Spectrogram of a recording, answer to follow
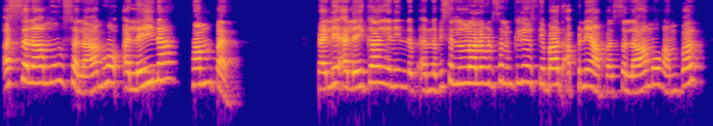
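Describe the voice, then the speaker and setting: A woman's voice: sits high, a little slow, fairly bright tone. A woman teaching a revision lesson in a patient manner, breaking each word into parts and translating it. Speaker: Quran teacher.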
